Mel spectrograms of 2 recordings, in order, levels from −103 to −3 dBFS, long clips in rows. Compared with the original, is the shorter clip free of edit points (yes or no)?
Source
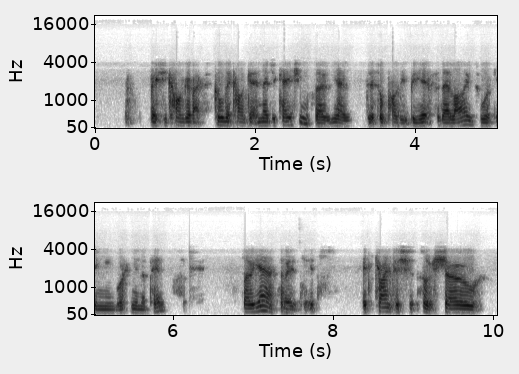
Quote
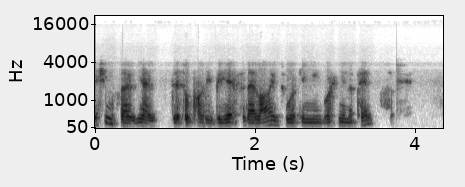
yes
